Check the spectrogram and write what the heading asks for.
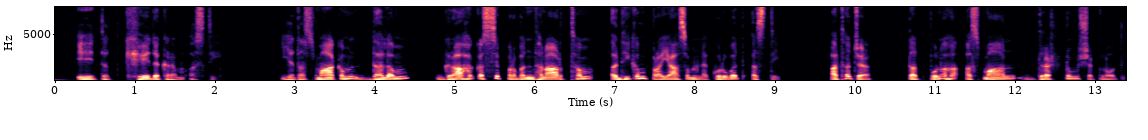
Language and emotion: Sanskrit, sad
